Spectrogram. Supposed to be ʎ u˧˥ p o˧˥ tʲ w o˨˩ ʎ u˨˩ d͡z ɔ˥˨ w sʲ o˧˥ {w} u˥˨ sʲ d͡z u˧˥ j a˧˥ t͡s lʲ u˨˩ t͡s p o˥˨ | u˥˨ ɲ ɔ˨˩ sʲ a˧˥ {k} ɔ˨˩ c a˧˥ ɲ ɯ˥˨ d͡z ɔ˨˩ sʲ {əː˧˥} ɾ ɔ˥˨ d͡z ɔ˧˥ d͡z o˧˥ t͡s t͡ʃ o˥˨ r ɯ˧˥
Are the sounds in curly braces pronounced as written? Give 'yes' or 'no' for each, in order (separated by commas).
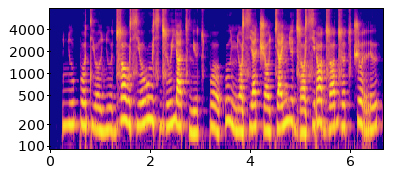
yes, no, no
